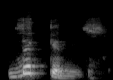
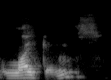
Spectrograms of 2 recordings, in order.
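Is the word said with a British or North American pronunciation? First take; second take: British; North American. First: It is said with a British pronunciation. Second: It is said with a North American pronunciation.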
